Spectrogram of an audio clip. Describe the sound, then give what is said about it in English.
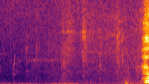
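After a quiet stretch, a single loud, sudden sneeze bursts out at the very end, sharp and breathy with no talking around it. “Bless you.”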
